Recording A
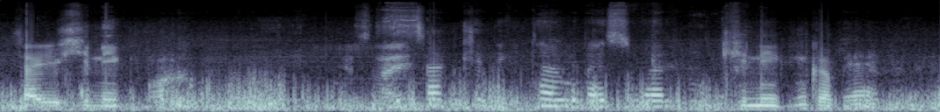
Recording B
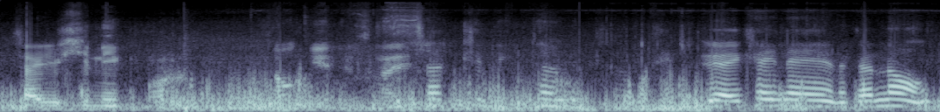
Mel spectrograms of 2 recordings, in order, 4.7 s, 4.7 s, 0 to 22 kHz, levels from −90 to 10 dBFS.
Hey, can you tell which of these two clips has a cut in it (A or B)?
B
